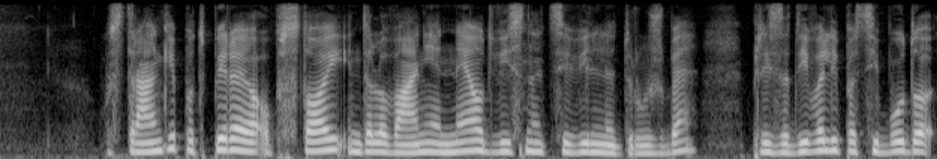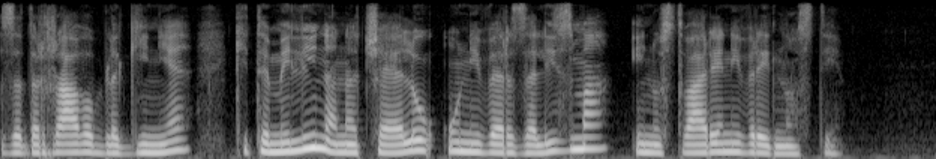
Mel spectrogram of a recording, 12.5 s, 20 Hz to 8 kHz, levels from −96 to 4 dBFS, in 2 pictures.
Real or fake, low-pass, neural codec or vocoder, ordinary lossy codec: real; 7.2 kHz; none; none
